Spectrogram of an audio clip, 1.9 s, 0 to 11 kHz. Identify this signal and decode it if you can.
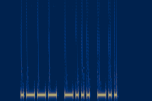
Morse code, heard as a keyed tone, about 36 wpm, 700 Hz. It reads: JBD
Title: USA Call Sign Postfixes - 3 Letters 35wpm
